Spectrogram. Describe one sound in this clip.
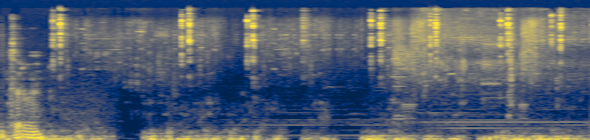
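Soft interface clicks sound as a menu opens and an option is chosen.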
